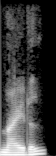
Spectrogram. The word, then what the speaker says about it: Knidal: सो के is silent here which is pronounced S नाइडल।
